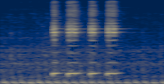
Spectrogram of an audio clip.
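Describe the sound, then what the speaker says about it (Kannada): A vehicle horn honks four times in quick succession on a rough off-road village track, short bright blasts over a steady low engine rumble. "ಹಾರ್ನ್ ಹಾಕ್ದಂಗೆ ಆಯಿತು"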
